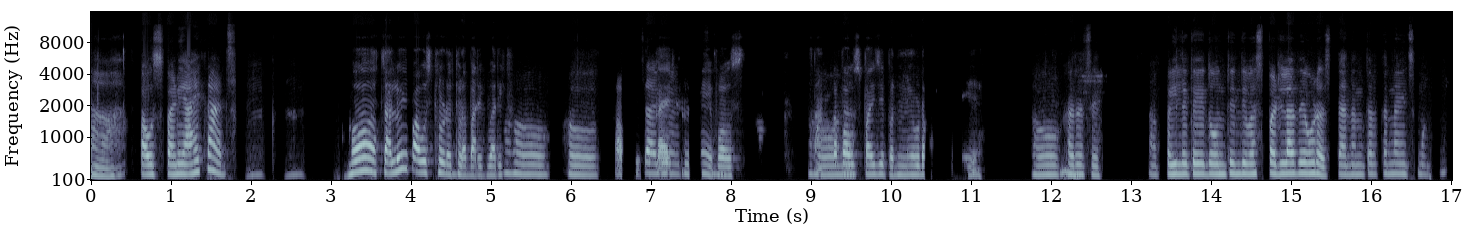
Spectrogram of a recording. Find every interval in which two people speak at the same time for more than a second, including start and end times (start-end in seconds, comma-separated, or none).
none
